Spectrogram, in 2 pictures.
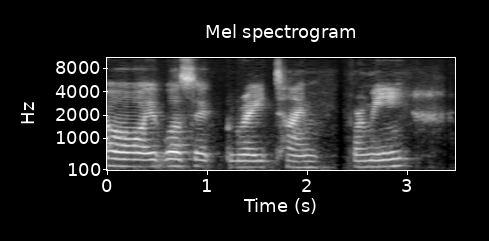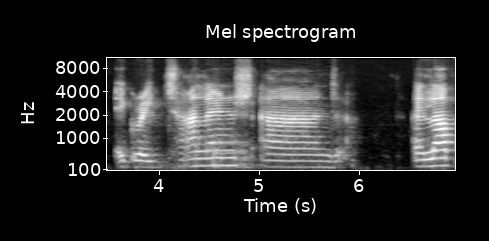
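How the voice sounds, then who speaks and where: Speaking in a Spanish accent, a woman keeps a medium pitch and a monotone, flat intonation. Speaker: actress. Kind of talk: interview. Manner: halting.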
